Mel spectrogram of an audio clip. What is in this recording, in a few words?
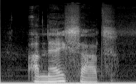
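"anijszaad", Dutch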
